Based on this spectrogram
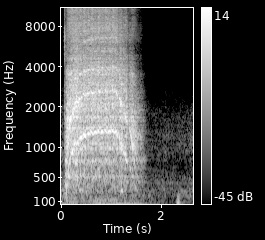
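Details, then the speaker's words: Temporary engine fitted to a project motorcycle, cranked with the spark plugs out after fixing a loose starter-solenoid connector: a high, even electric whir for about 1.5 seconds while oil pressure builds. A normal, free starter crank. "there's no spark plugs in it oil pressure is building that's good"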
